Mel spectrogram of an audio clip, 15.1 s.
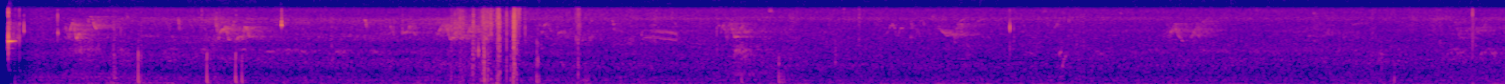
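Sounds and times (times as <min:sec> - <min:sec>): faint bird chirps: 0:00.1 - 0:07.9, 0:14.4 - 0:15.0.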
